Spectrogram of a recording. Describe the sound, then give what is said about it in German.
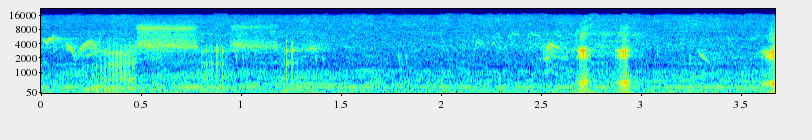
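A steady, muffled drone of wasps living inside a tree trunk buzzing continuously, with a few short sharp clicks near the end and no voices. “Was da summt, ist nicht der Baum, sondern die Wespen, die darin wohnen.”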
